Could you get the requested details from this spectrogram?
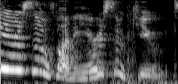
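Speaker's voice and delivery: very high, swooping, giggling through the words. Host reading a viewer's email aloud, laughing while talking. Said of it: "I'm sorry, I'm laughing".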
